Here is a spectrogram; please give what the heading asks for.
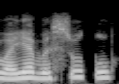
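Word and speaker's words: وَيَبْسُطُ: Jadi dibacanya dengan huruf sin yang kecilnya tidakutuh tapi wayabsutu.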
